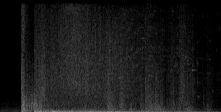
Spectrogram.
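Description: An explosion of a car's petrol: one sudden loud blast that bursts into a sustained, dense roar and low rumble, holding strong for about four seconds with no talk.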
